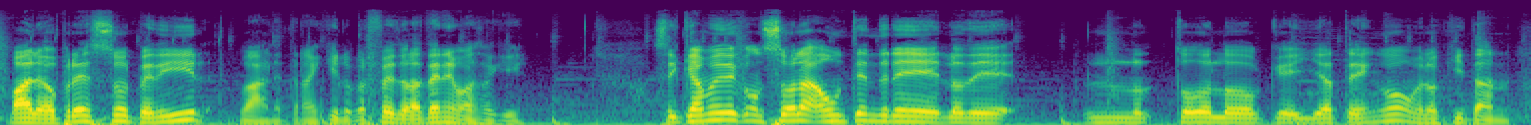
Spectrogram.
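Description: A man, his voice sitting a little high, rattles through a live game stream. He answers chat messages in a quick, tumbling flow. Faint game music plays underneath. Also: expressive. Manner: rapid-fire talk while reading chat. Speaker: gaming streamer.

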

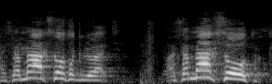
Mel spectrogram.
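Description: An enraged man in a heated argument over the phone, shouting threats and repeating himself, on a recorded call. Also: very high voice, fairly quick, breathy edge.

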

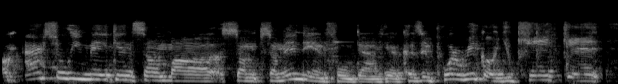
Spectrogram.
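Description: A man's voice: high-pitched, expressive, a little slow, highs cut off, a little hiss or hum. A man speaking as a guest in a casual chat from his home kitchen, laid-back and profane, often saying "man".

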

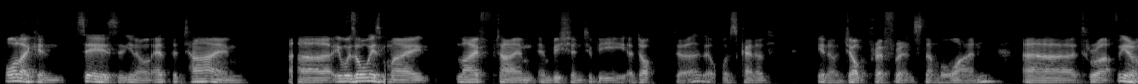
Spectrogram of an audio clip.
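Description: A middle-aged Malaysian man, a doctor turned entrepreneur, appears as a podcast guest and gives reflective, conversational answers. His voice sits on the low side with a slight brightness.

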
